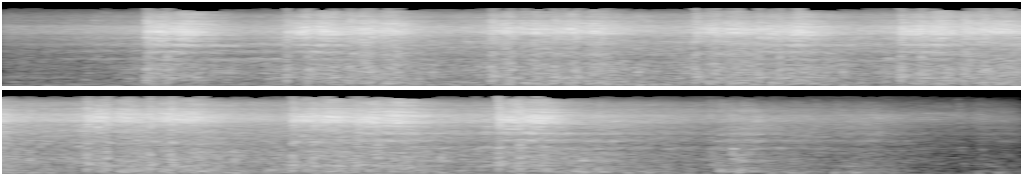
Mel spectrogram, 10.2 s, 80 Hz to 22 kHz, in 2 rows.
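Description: E653-series electric multiple unit train running past at speed. The wheels clatter and hiss in a regular beat, a little more than one a second, as each car goes by. The sound swells as the train arrives and dies away near the end.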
